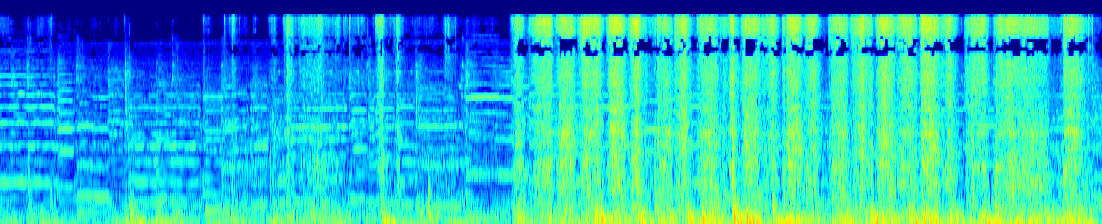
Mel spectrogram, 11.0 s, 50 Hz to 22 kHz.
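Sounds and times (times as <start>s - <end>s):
hand saw rasping: 1.3s - 11.0s.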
